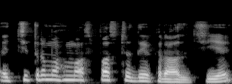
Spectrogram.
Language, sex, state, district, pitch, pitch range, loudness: Maithili, male, Bihar, Samastipur, 170 Hz, 135-205 Hz, -16 LUFS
